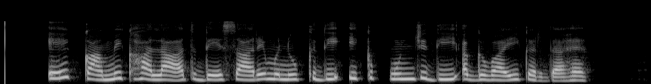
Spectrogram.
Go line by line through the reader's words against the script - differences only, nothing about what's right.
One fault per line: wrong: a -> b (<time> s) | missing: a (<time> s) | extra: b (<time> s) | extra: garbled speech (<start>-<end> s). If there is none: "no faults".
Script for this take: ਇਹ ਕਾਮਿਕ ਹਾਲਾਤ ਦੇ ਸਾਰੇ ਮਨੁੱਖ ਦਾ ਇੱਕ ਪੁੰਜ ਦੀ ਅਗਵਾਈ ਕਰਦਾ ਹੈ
wrong: ਦਾ -> ਦੀ (3.2 s)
